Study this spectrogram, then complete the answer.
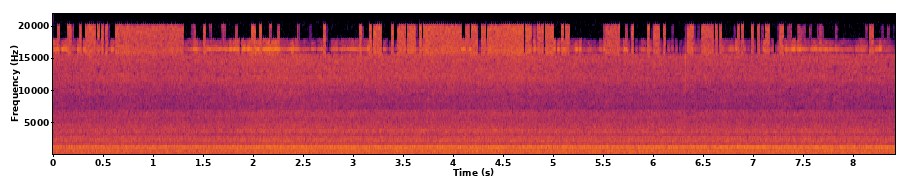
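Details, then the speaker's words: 12V 5kW Chinese diesel parking heater with 3-button LCD, running after startup: steady, even roar with faint constant whine, getting quieter, no surging or rattles; running normally. "there goes you can tell it's getting quieter"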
